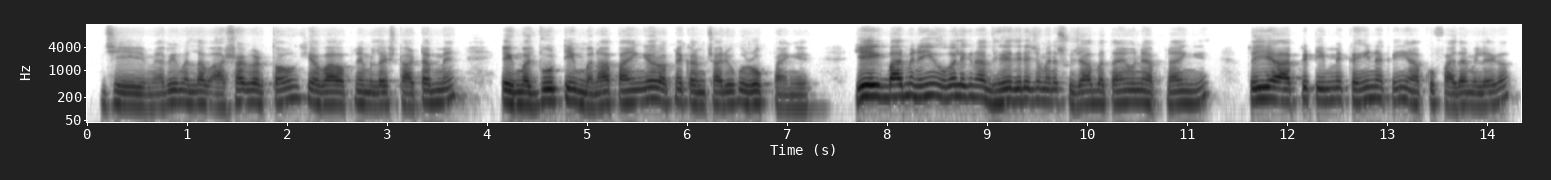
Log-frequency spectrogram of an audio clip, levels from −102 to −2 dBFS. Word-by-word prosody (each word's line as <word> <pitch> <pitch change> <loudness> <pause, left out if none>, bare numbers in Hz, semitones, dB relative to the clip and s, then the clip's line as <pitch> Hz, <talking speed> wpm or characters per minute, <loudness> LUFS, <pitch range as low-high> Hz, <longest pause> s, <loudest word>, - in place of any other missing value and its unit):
जी, 130 -2 -3
मैं 120 +2 -9
भी 150 +2 -1
मतलब 145 -2 -3
आशा 120 +6 -3
करता 150 -1 -2
हूँ 180 +4 -3
कि 175 - -4
अब 140 -3 -1
आप 135 -1 +2
अपने 140 +1 -5
मतलब 130 0 -2
स्टार्टअप 130 +2 -3
में, 175 +8 -4 0.4
एक 150 -2 +6
मजबूत 140 +5 +2
टीम 160 -5 +2
बना 125 +3 -1
पाएँगे 155 +3 0
और 180 - +3
अपने 155 +1 -5
कर्मचारियों 135 -1 -2
को 155 -1 -2
रोक 145 0 0
पाएँगे। 115 -1 -7 0.5
ये 205 +3 +11
एक 205 -2 +4
बार 205 0 +7
में 220 +1 0
नहीं 205 +3 +1
होगा 205 -2 0
लेकिन 205 -1 +1
आप 185 -2 0
धीरे-धीरे 165 +3 +1
जो 170 +1 -5
मैंने 160 -1 -3
सुझाव 140 -2 -4
बताए 145 0 -4
हैं 150 - -3
उन्हें 150 -1 -2
अपनाएँगे, 140 +4 -5 0.5
तो - - +1
ये 180 +1 +6
आपकी 160 +2 0
टीम 165 0 -2
में 175 0 -4
कहीं 165 +1 -2
न 185 -1 -2
कहीं 175 0 -5
आपको 145 0 -5
फायदा 130 +1 -2
मिलेगा 130 +7 -4
150 Hz, 215 wpm, -22 LUFS, 135-165 Hz, 0.5 s, ये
